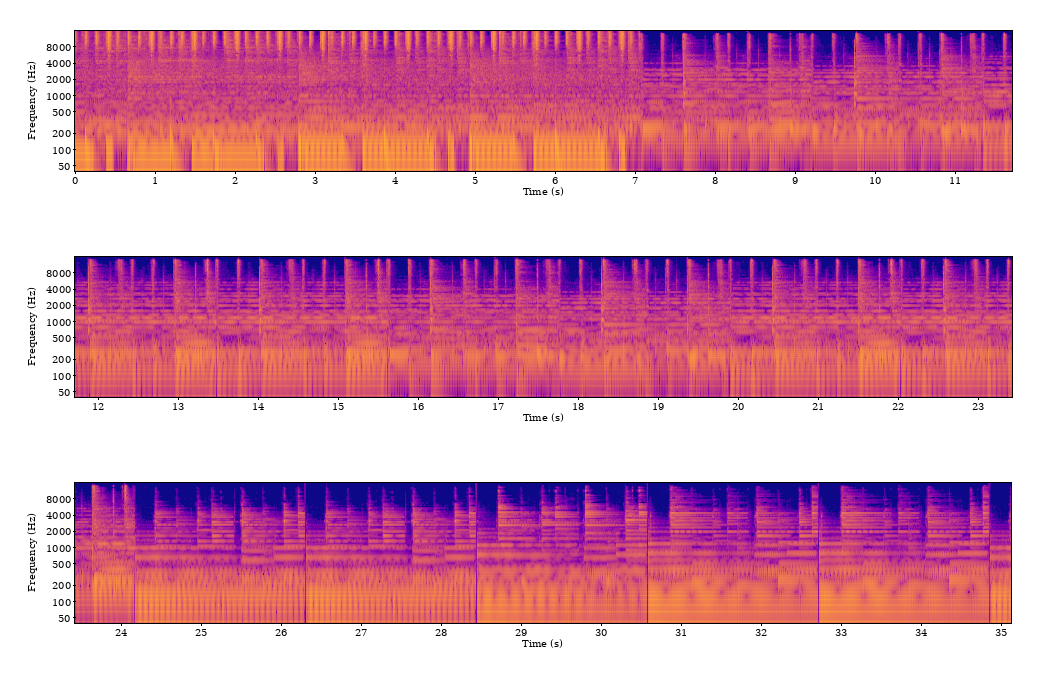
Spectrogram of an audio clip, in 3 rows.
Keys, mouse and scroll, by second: 0.0 alt+click, 0.6 alt+middle click, 1.1 alt+click, 2.0 alt+middle click, 2.4 click, 2.8 alt+middle click, 2.9 click, 3.2 alt+middle click, 3.5 click, 3.9 right click, 4.1 alt+click, 4.6-5.6 alt+middle drag, 5.6 alt+click, 6.3 scroll down 2, 6.5-6.8 ctrl+z, 6.9 alt+middle click, 7.0 ctrl+z, 7.1 ctrl+z, 7.5 alt+click, 7.7-8.1 ctrl+z, 8.9 alt+middle click, 9.5-11.6 right drag, 11.6 click, 12.1 right click, 12.5 ctrl+z, 12.7-15.9 right drag, 15.9 alt+middle click, 16.2 f, 18.1 click, 19.4-21.0 right drag, 21.0 ctrl+z, 21.2 right click, 21.5 scroll up 1, 21.7-23.5 shift+right drag, 23.5 alt+middle click, 23.9 right click, 24.4-25.6 drag, 25.6 right click, 26.2 f, 26.4-27.5 shift+drag, 27.5-29.1 right drag, 29.1 alt+middle click, 30.1-31.8 drag, 31.8-32.9 right drag, 32.9 alt+click, 33.3 alt+middle click, 33.7-35.1 drag.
